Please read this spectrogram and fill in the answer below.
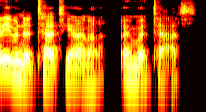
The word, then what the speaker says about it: Tat: Americans say Tot, which is strange to me, but I'll take it. – But that's T-O-T. You're T-A-T. That's a Tat.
